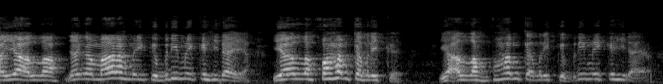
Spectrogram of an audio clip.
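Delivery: impassioned retold plea, high and mostly loud; doa tangisan yang ditiru. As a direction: imitate someone pleading tearfully with God. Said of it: "ada seorang tengah nangis doa". (meniru rayuan doa yang bersungguh-sungguh, bernada tinggi)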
